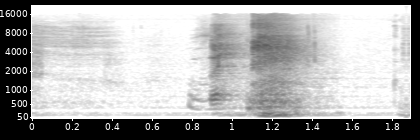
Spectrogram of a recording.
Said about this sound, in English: Bless you. That was a bad sneeze. No, oh, it wasn't. It was plenty good.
